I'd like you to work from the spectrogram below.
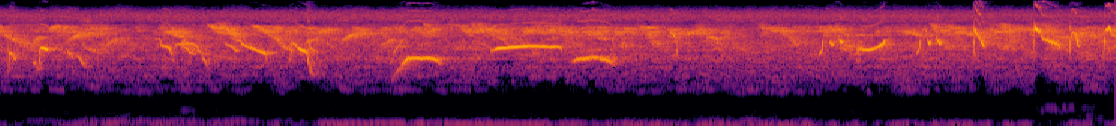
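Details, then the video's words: High twittering song of an Oriental white-eye, ngeplong style, played to prompt other birds into singing: fast chirps and slurred whistled notes in an unbroken run, with a soft low hum in the background. "burung pleci ngeplong buat pancingan bunyi"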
